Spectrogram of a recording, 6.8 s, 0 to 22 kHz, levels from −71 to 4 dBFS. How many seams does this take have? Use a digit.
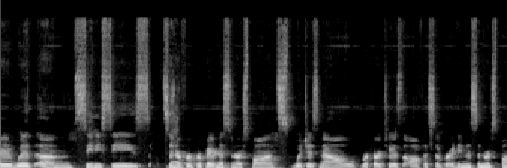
1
